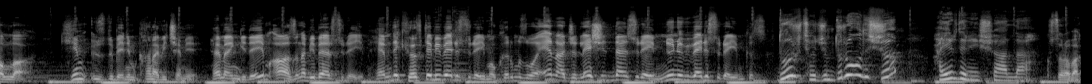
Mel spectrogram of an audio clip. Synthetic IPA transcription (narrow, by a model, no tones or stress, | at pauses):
alˠːa̰ | cʰimyzlʲybe̞nimkʰanavit͡ʃʰe̞mḭhemænɟid̪ejimʔaːzɯnabibæɾsyɾḛjḭmɦæmd̪ɛcʰøft̪ʰɛbibeɾisyɾejimo̞kʰɯɾmɯzoænad͡ʒɯɾlˠeʃind̪ænsyɾejimnynybibeɾisyɾejimkʰɯz̥d̪uɾt͡ʃʰo̞d͡ʒumd̪uɾolˠuʃun | hajɯɾd̪ɯɾinʃaːlˠːahkʰu̥suɾaba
